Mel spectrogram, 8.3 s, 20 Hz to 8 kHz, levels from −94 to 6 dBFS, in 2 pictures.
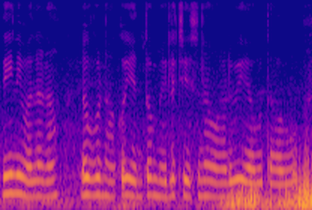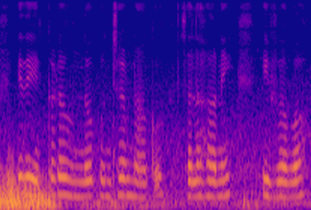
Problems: none marked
